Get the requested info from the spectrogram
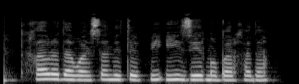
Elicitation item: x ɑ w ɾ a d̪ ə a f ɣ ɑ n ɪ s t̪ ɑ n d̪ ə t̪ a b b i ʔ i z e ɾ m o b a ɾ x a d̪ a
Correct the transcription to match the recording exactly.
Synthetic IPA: x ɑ w ɾ a d̪ ə a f ɣ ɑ n ɪ s t̪ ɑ n d̪ ə t̪ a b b i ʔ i z e ɾ m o b a ɾ x a d̪ a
